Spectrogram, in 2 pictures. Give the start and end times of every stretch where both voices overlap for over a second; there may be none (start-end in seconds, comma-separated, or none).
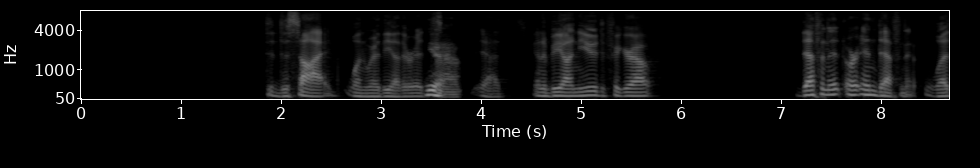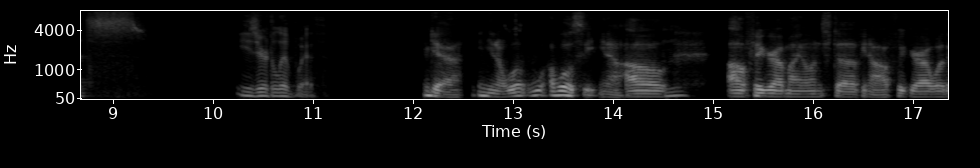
none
